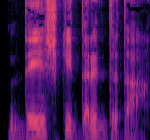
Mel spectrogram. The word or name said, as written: दरिद्रता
